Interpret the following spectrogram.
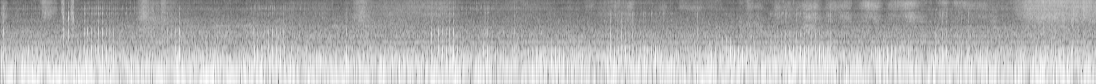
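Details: Low, droning purr from Patches the cat, relaxing on the couch one Friday afternoon. The rumble pulses on without a break, and a brief hiss of noise rises at the very end.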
